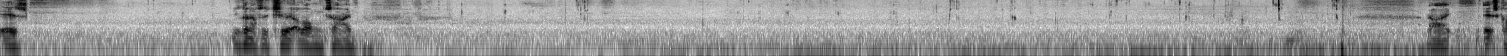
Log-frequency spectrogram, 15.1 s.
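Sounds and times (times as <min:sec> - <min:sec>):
low steady rumble: 0:00.0 - 0:15.0
person chewing: 0:03.9 - 0:14.0.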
